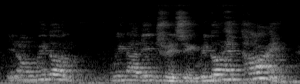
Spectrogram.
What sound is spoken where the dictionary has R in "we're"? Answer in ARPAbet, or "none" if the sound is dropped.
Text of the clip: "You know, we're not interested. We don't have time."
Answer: W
